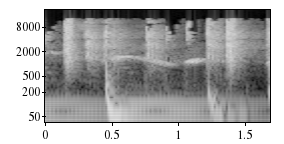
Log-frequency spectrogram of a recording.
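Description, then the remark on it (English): A human whistle holds a sustained, gently sliding note over a booming bass beat with sharp percussive hits, loud and up front in the music. “Damn, that ass fat, had to whistle like.”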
